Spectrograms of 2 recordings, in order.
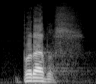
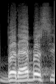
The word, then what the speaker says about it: Barabbas: So Barabbas is the Greek pronunciation of his name, but the Hebrew pronunciation of his name would be Bar-Abbas,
